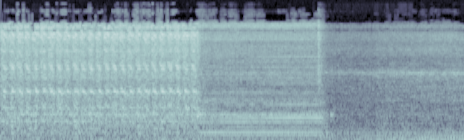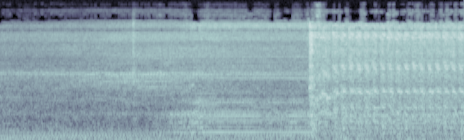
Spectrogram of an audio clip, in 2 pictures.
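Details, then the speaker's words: Gasoline nitrous race car after broken rocker repair, refuelled after running empty: loud, crisp, steady engine note with even firing; normal running. "it sounds like she's running i keep looking at that fuel cell forgetting it's a gas car"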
